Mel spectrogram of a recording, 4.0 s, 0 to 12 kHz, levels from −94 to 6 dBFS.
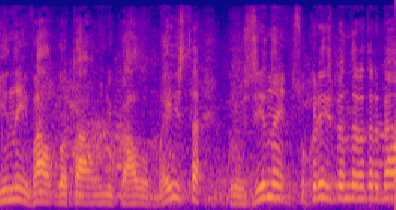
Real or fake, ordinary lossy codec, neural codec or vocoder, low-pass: fake; MP3, 64 kbps; vocoder, 44.1 kHz, 128 mel bands every 512 samples, BigVGAN v2; 10.8 kHz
